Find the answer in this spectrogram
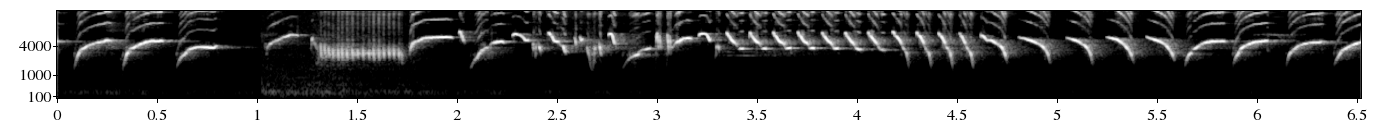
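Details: Canary song for encouraging young canaries to sing: sweeping whistles interrupted by a brief buzzy burst, then a rapid trill leading into steady repeated arched notes.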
